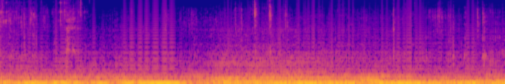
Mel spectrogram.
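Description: Car engine and tyre rumble heard from inside the cabin as the car drives off, with the engine note rising and falling once around the middle.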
